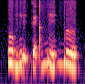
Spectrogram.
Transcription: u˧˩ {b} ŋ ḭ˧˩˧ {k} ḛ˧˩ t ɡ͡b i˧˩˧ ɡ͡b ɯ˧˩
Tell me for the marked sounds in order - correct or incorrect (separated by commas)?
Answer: correct, correct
